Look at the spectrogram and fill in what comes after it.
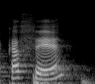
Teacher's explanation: tem a última sílaba tônica, ela pode ser acentuada ou não, mas ela tem a última sílaba tônica. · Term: oxítona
